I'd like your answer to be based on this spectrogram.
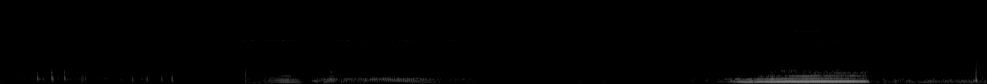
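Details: Snoring: two slow, low, rumbling breaths, the second loud and rattling, with faint clicks before.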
